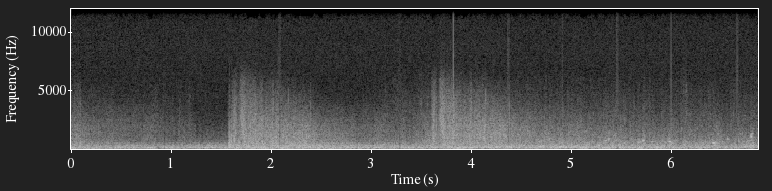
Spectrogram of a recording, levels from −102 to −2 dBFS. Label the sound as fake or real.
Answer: fake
